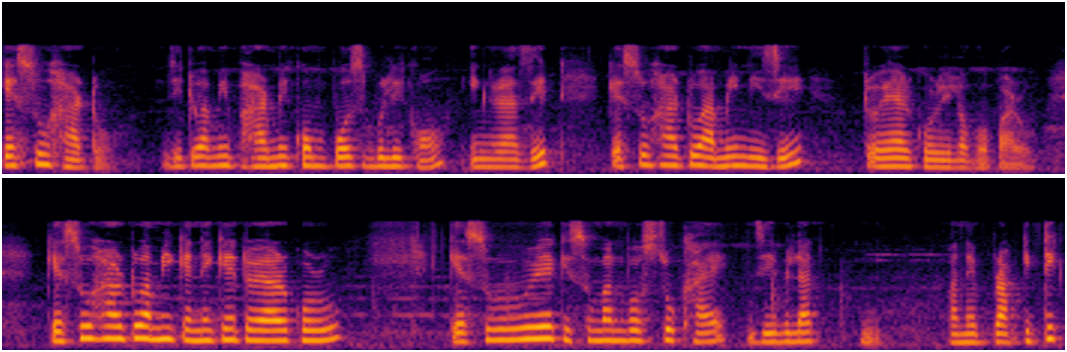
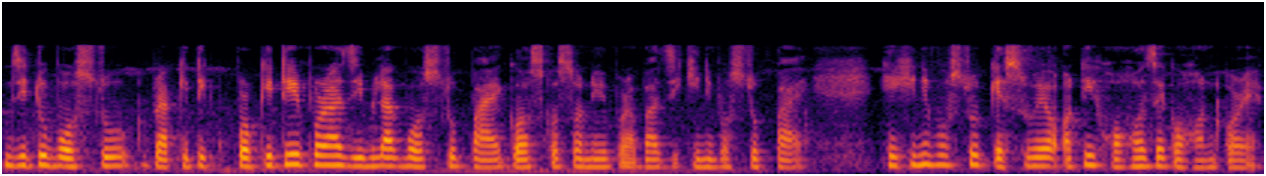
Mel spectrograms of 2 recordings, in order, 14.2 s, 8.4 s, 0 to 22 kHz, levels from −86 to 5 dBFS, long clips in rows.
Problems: none marked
